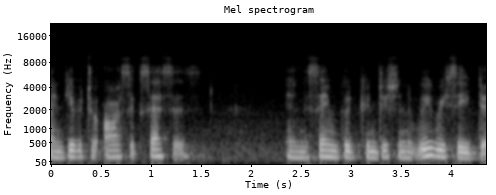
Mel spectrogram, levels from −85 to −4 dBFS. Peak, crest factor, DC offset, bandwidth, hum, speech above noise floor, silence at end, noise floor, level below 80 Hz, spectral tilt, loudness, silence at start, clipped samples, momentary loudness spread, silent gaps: -10 dBFS; 22 dB; under 0.1%; 9.6 kHz; none; 25 dB; 0 s; -56 dBFS; -62 dBFS; -7 dB/octave; -31 LUFS; 0 s; under 0.1%; 10 LU; none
